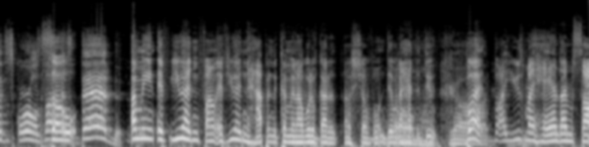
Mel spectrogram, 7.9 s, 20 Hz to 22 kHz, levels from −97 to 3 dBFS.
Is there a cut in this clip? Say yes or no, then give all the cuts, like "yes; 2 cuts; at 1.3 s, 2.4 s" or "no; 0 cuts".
yes; 1 cut; at 6.9 s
